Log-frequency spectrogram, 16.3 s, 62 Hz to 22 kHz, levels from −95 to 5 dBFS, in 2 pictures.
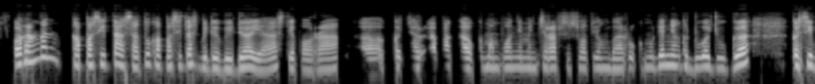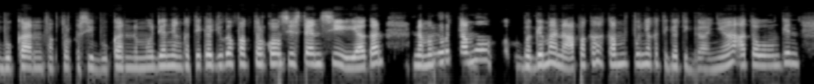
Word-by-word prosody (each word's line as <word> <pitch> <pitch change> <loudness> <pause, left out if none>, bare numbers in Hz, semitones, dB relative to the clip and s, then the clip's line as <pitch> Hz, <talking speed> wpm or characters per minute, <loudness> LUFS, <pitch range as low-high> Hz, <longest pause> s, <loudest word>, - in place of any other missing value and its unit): orang 300 +5 +5
kan 420 -1 +3 0.2
kapasitas 240 -1 +3
satu 260 +6 -2
kapasitas 230 0 0
beda-beda 195 +1 -1
ya, 180 +4 -3
setiap 190 -5 -5
orang, 180 +2 -3
eee, 185 -3 -8
kece 210 +1 -9
apa, 230 +3 -4
ke 200 - 0
kemampuannya 205 0 -9
mencerap 200 +1 -3
sesuatu 195 +1 -9
yang 195 - -13
baru, 190 +1 -8
kemudian 235 +3 -4
yang 230 - 0
ke-2 220 -1 -4
juga 210 - +3 0.4
kesibukan, 210 -3 +3
faktor 200 0 -11
kesibukan, 205 +1 -2
kemudian 210 +3 -2
yang 230 -1 -1
ke-3 235 +1 -1
juga 260 +3 0
faktor 255 0 0
konsistensi 260 -3 +5
ya, 210 +1 +6
kan. 275 +4 +6 0.3
Nah, 235 - +6
menurut 285 +6 -2
kamu, 290 +4 +5
eee, 220 -7 -17
bagaimana, 250 +1 +3
apakah 265 +4 -2
kamu 255 0 -1
punya 260 0 -3
ketiga-tiganya, 220 -4 -3
atau 245 -1 -3
mungkin, 260 +3 -6
220 Hz, 160 wpm, -23 LUFS, 200-250 Hz, 0.4 s, ya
